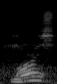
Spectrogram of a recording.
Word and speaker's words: Moeris: Morris Dancing, but Morris is spelled Moeris.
